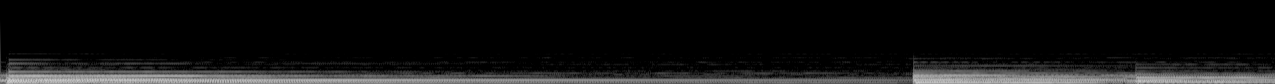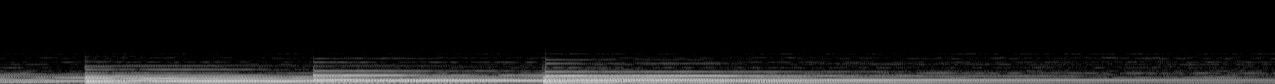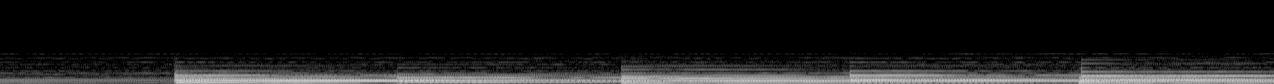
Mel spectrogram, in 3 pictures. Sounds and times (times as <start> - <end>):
Music: 0.0 - 38.2.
